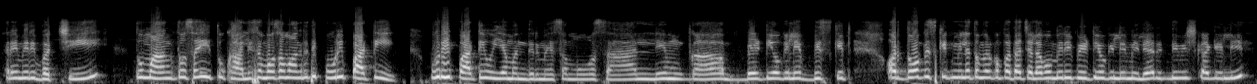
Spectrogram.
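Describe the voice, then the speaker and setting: A woman's voice: high-pitched, fairly even intonation, a little fast, darkish tone, no echo. A woman, sharing a heartfelt, tearful devotional testimony. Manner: tearful, heartfelt, mixes Hindi with Punjabi and English words.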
